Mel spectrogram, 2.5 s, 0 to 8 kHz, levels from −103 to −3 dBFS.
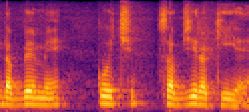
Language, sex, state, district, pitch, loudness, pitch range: Hindi, male, Maharashtra, Gondia, 140 Hz, -17 LUFS, 130-150 Hz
